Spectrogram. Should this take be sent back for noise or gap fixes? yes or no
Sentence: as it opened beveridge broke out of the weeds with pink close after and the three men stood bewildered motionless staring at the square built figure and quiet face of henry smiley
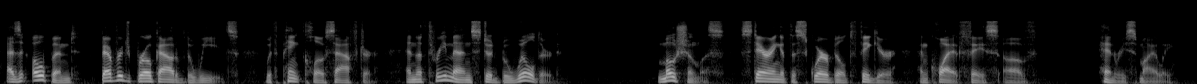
no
